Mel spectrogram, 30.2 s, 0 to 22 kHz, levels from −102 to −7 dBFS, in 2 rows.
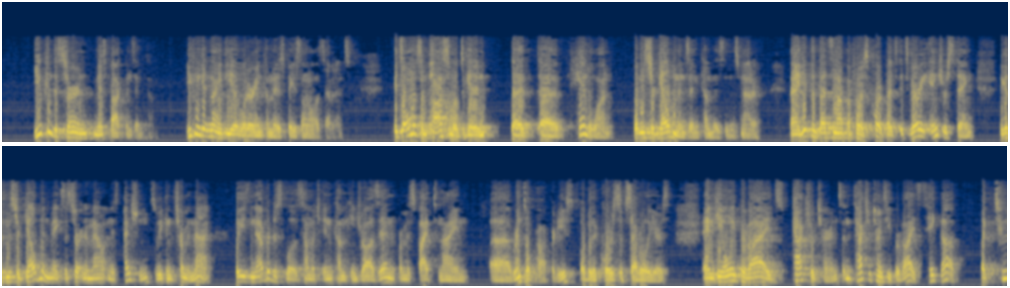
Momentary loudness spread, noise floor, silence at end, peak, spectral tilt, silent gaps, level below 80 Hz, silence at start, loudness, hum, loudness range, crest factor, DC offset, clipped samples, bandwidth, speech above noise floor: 11 LU; -57 dBFS; 0 s; -6 dBFS; -6.5 dB/octave; none; -50 dBFS; 0.5 s; -21 LUFS; none; 4 LU; 14 dB; under 0.1%; under 0.1%; 8.2 kHz; 37 dB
